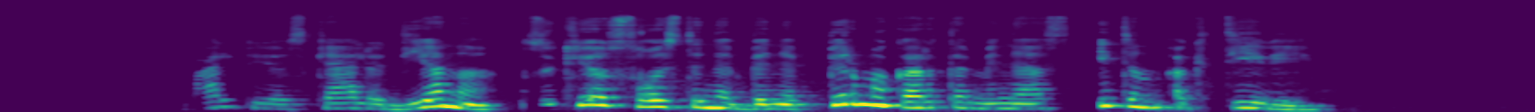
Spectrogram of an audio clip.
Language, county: Lithuanian, Vilnius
